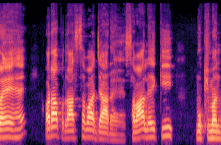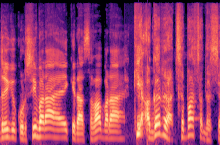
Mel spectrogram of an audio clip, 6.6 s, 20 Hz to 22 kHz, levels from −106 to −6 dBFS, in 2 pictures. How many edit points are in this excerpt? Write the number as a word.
one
